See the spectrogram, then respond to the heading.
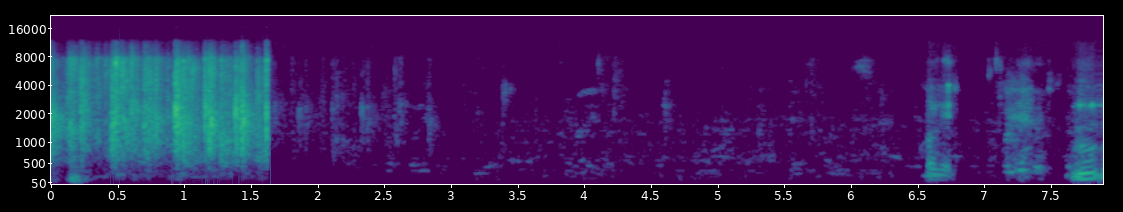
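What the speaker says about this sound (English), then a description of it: "Big round of applause, ladies and gentlemen." A short burst of clapping at a certificate-giving ceremony for international trade training experts, loud for about a second and a half, then near silence with faint murmurs before a voice speaks.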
